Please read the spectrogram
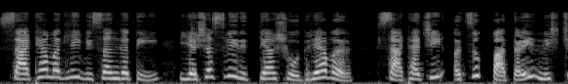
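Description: Throughout, the treble sounds rebuilt rather than real: s sounds turn gritty and metallic, with nothing above 11.8 kHz. This is likely heavy HE-AAC compression, fitting a bitrate near 16 kbps.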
